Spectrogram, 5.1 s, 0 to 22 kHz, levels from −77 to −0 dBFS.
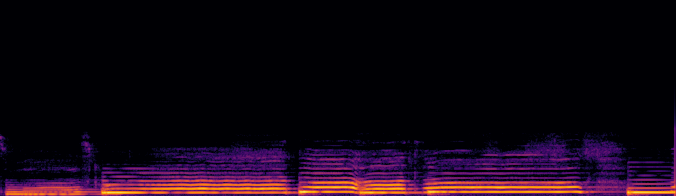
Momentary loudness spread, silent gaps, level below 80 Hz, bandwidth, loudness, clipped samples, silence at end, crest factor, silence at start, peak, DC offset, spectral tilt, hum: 10 LU; none; -74 dBFS; 6 kHz; -16 LUFS; under 0.1%; 0 s; 12 dB; 0.05 s; -2 dBFS; under 0.1%; -5.5 dB/octave; none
